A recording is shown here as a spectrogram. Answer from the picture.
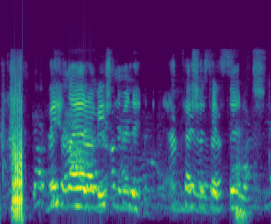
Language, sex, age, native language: Icelandic, male, 18-19, Icelandic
